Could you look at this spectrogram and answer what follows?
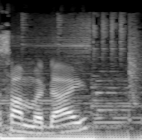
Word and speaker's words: Samadhi: Some of Kashin Koji powers include Flames of Samadhi, or according to the pronunciation, it will be Samadai, which is similar to the Amaterasu.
